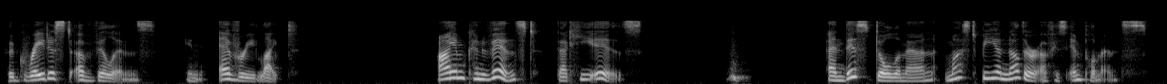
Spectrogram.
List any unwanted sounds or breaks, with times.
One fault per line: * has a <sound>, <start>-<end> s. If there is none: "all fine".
* has a whoosh, 7.3-7.5 s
